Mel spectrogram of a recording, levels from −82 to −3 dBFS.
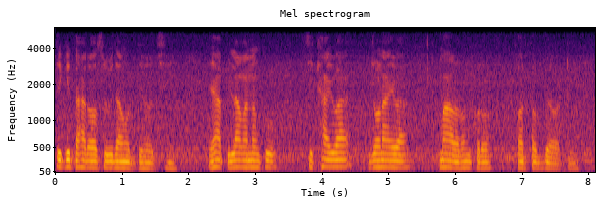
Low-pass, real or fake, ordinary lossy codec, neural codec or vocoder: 5.4 kHz; real; none; none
